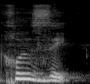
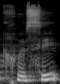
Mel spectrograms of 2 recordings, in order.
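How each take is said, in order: First: The middle consonant is a buzzing Z sound. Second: The middle consonant is a hissing S sound. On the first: The speaker calls it right. "le S entre deux voyelles, je le prononce Z" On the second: The speaker calls it wrong. "On ne dit pas"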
